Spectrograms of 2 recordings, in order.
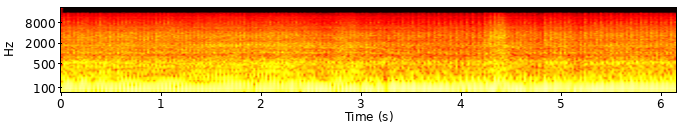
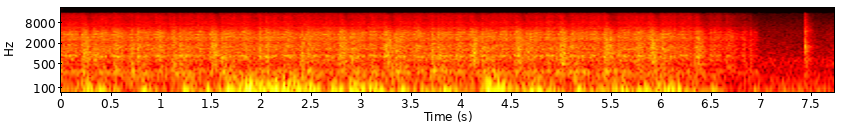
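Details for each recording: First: Kawasaki KLF300 Bayou quad from a scrap yard, spark plug fitted and fuel put in the cylinder: single cylinder idles with an even low thump and steady pulse, no misses or knocks; runs normally. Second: Kawasaki KLF300 Bayou quad from a scrap yard, battery feed needed, fuel poured into the cylinder: ragged, uneven firing for about seven seconds, then stops dead; runs only on the poured-in fuel.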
